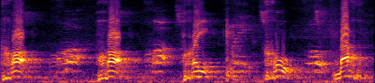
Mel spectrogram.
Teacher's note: Jadi yang bertindak menggetarkannya itu ada di tenggorokan atas. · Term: suara kha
